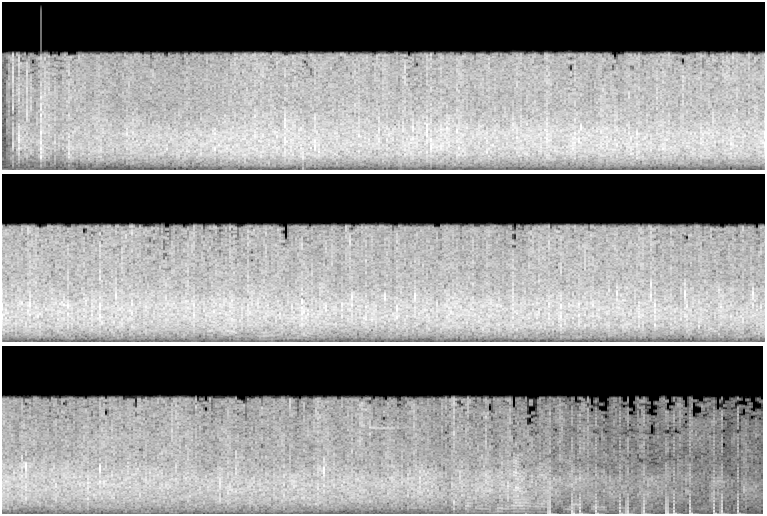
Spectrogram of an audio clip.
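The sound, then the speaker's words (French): Large audience applauding after a lecture, a dense and steady roar of clapping that lasts about twenty seconds before thinning into a few loud, distinct claps at the end. “l'interprète du nombreux public qui ce soir vous a si chaleureusement soutenu par leur applaudissement”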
